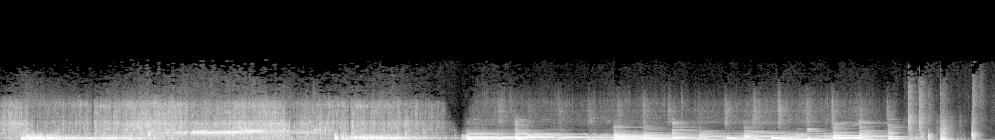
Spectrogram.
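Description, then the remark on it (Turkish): Steady, heavy rain hisses loudly for several seconds, a dense rushing wash of storm noise that cuts off abruptly and gives way to music. “Fırtınadan vapuru işlemiyormuş.”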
